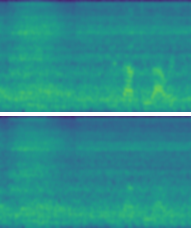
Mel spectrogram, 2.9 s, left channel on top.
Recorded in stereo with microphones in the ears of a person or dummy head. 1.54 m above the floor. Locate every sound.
0.0 s an engine running: centre (ahead or behind), 7 m
1.6 s a man speaking: 60° left (ahead or behind), 1.2 m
